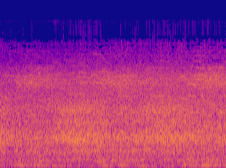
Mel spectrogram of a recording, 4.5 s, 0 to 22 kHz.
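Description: A stadium crowd roars after Paraguay scores against Brazil at the Mario Alberto Kempes stadium in Córdoba, Argentina, on 9 July 2011: a dense, loud wall of cheering voices that holds steady without pause for several seconds, with no single voice standing out.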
